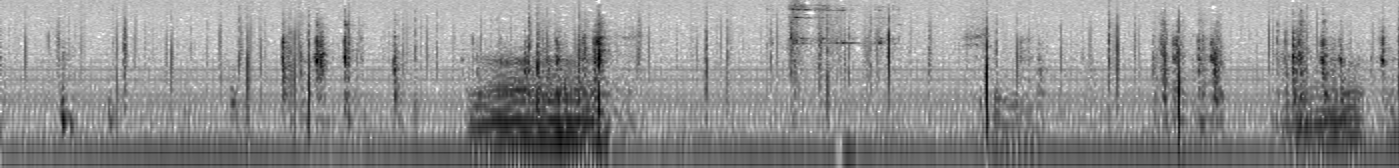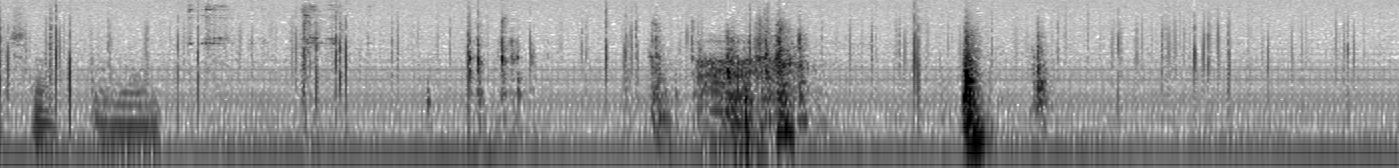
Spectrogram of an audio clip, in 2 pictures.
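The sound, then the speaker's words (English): A lock is picked with skeleton keys: scattered metallic clicks, scrapes and rattles, with short creaking bursts as a door is worked open, over a steady low hum. “After a couple of minutes of pressing the gold-plated buzzer, I took out my skeleton keys.”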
